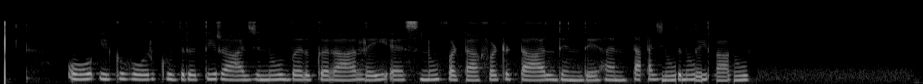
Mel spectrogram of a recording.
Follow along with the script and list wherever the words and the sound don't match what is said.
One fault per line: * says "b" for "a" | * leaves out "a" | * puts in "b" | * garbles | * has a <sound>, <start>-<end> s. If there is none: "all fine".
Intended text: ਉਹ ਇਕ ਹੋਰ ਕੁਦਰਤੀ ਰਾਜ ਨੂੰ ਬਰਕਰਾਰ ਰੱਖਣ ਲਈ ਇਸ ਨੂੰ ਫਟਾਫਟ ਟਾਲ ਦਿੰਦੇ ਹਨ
* leaves out "ਰੱਖਣ"
* garbles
